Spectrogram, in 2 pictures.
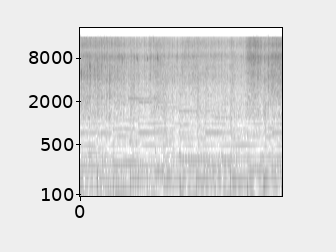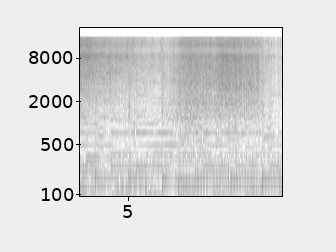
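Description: Bread slices sizzling as they fry in a hot cast-iron skillet.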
